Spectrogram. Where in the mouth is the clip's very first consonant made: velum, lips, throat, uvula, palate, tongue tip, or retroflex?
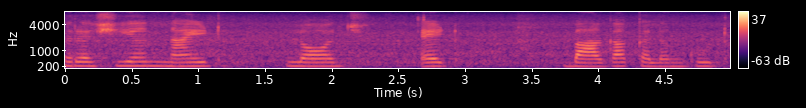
tongue tip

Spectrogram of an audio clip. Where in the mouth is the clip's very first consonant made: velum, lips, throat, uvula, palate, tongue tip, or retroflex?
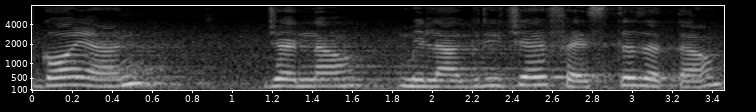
velum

